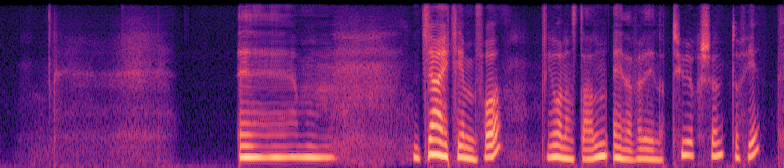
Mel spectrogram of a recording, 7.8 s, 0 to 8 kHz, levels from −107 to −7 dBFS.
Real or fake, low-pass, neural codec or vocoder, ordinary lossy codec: fake; 7.2 kHz; codec, 16 kHz, 0.8 kbps, ZipCodec; none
